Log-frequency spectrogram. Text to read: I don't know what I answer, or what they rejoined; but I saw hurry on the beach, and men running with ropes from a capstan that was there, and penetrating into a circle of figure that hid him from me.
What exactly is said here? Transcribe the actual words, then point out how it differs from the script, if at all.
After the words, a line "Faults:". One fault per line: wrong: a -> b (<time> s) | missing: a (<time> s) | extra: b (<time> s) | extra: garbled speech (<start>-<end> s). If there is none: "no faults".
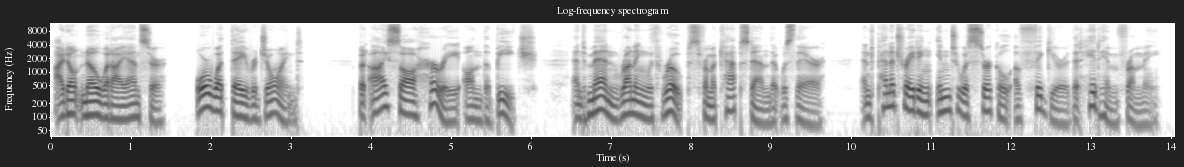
I don't know what I answer, or what they rejoined; but I saw hurry on the beach, and men running with ropes from a capstan that was there, and penetrating into a circle of figure that hid him from me.
Faults:
no faults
